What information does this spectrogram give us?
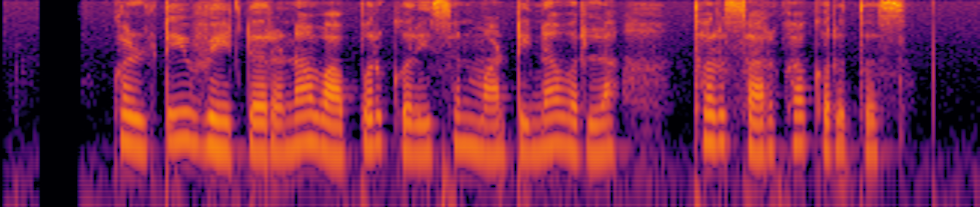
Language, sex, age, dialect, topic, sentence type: Marathi, female, 18-24, Northern Konkan, agriculture, statement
